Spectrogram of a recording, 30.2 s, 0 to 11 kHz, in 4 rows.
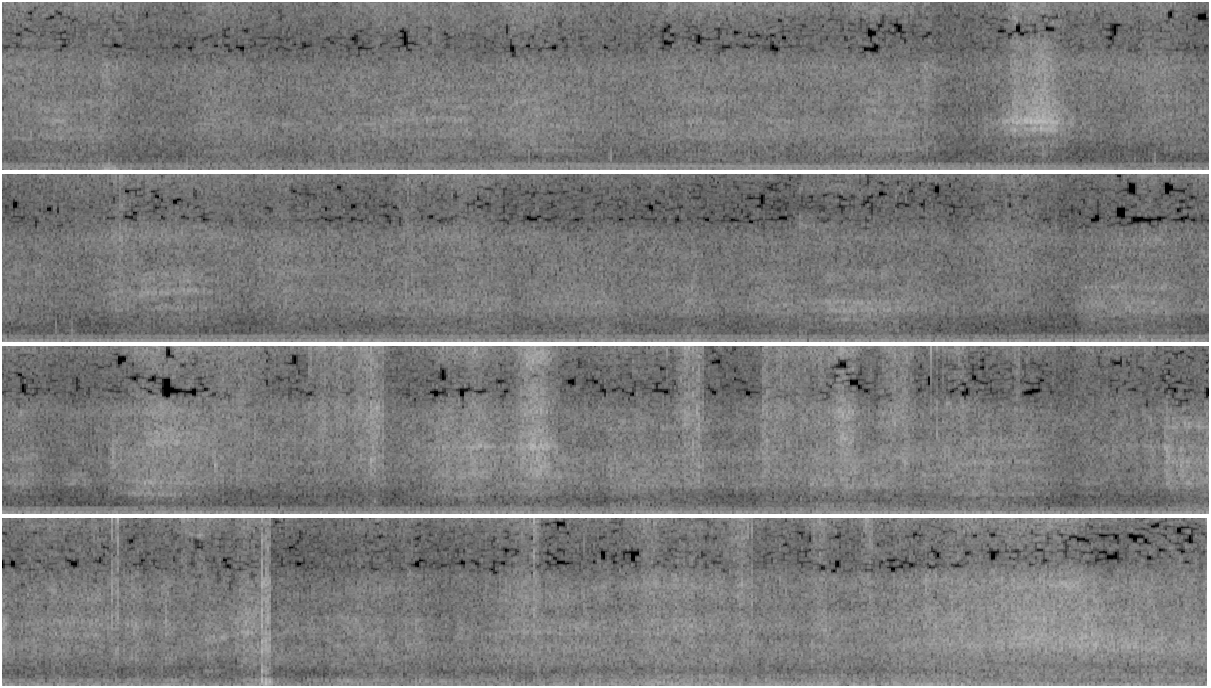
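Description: A Subaru car's engine idling with a steady hum whose pitch shifts about seven seconds in. Two sharp knocks are heard, one near the start and one about 24 seconds in.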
